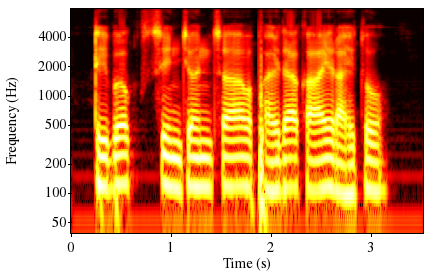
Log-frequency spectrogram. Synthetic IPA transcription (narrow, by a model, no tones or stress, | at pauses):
ʈibəksint͡ɕənt͡safajd̪akajɾaɦit̪o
